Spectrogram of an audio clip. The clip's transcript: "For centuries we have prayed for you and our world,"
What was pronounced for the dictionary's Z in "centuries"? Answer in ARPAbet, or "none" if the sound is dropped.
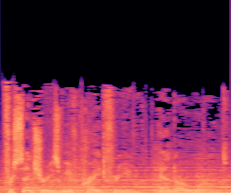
Z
